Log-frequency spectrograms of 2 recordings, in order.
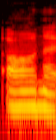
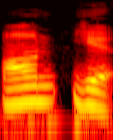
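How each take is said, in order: First: The two words run together as one. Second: The two words are said separately.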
